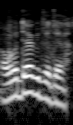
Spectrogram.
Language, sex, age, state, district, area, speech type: Assamese, male, 30-45, Assam, Biswanath, rural, spontaneous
